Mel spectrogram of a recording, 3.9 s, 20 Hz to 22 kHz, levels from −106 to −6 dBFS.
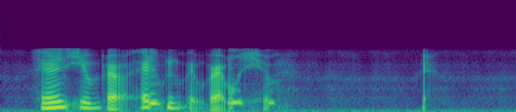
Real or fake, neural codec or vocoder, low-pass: fake; autoencoder, 22.05 kHz, a latent of 192 numbers a frame, VITS, trained on many speakers; 3.6 kHz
